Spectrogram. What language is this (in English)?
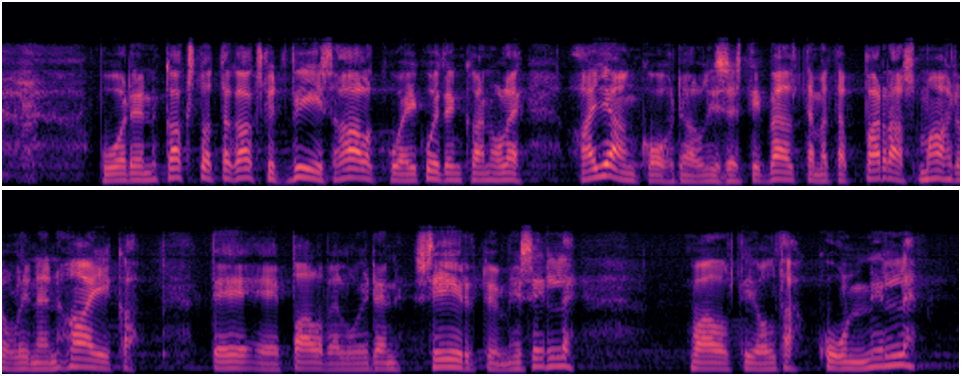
Finnish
